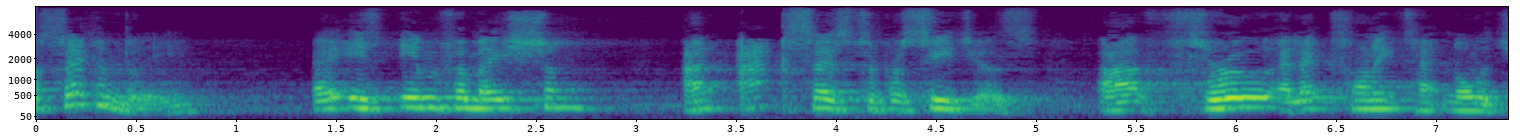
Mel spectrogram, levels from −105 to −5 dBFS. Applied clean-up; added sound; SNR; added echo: none; none; none; reverberation time 0.3 s.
